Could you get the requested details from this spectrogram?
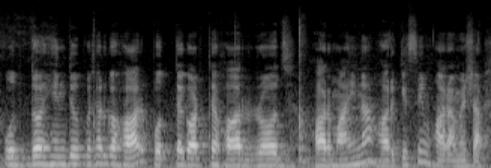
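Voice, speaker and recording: A young adult tutor gives an exam revision lesson. The tutor asks quiz questions and answers them in quick lists. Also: medium pitch, slight background noise.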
